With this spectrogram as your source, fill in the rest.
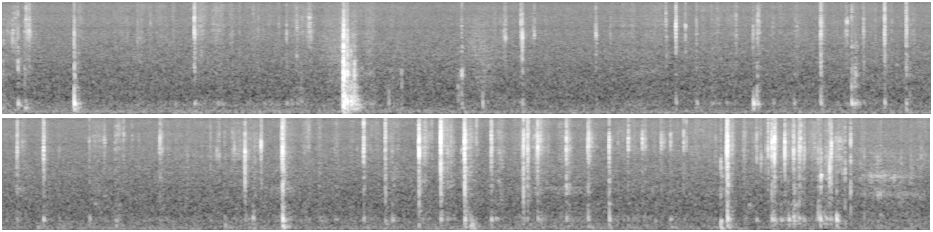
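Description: Fingers rub and crinkle a thin metal foil.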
